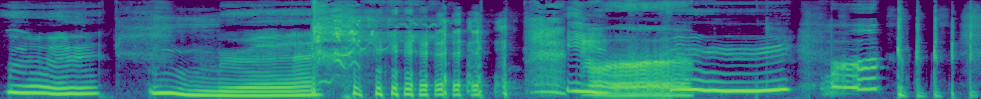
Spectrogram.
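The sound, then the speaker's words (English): A voice imitates a movie monster's moaning with long, low, wavering groans that rise and fall in pitch, broken up by bursts of choppy laughter between them. “You get a lot of monster sounds.”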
